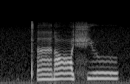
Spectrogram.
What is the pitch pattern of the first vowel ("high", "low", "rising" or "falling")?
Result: low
